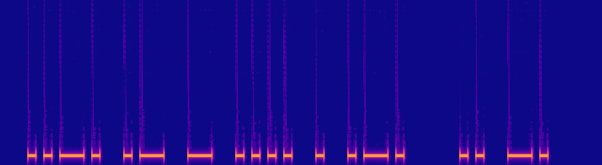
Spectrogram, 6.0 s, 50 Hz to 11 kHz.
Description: Morse code, heard as a keyed tone, about 15 wpm, 700 Hz. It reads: FATHER IN
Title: Sentences from Top 1000 Words - Review Part 4 - 15wpm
